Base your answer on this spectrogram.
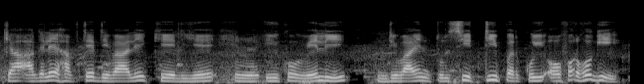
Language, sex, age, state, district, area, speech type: Urdu, male, 45-60, Bihar, Supaul, rural, read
